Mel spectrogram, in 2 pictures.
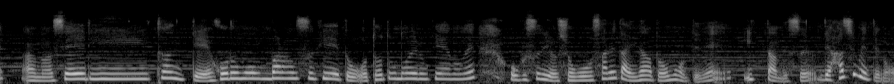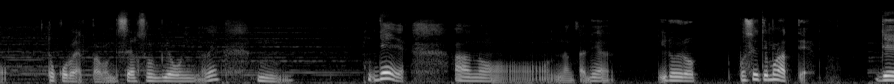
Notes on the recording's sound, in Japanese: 後半になってやっとエンジンかかりましたので音量注意。あと雑音がめちゃくちゃ入ってます。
